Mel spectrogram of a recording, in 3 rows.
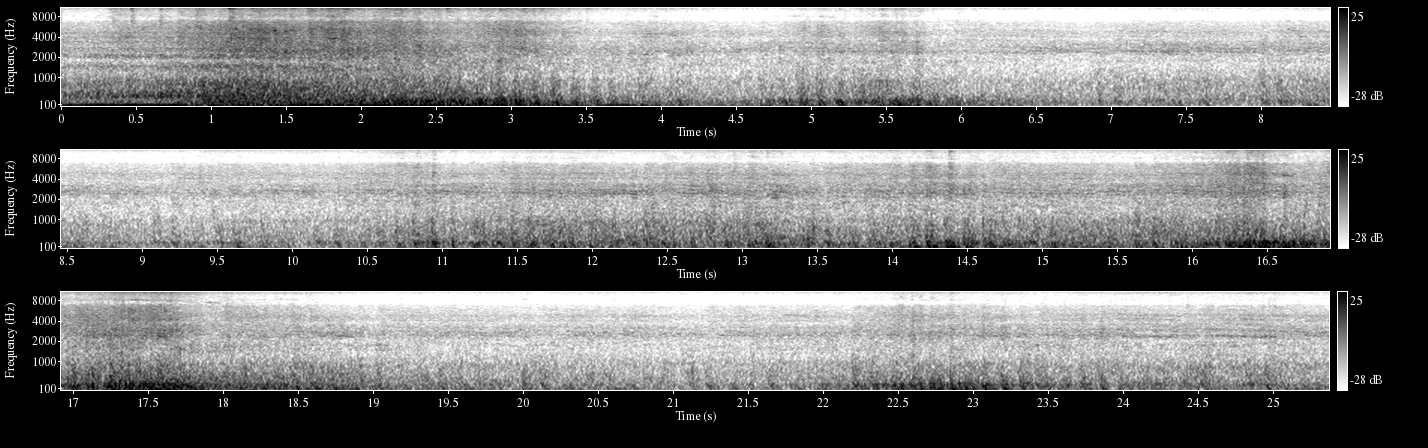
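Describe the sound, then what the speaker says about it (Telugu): Bhagyanagar Express train running through a station, a loud steady roar of wagons and wheels with clickety-clack and some squeal, swelling and easing over about 25 seconds with no voices. "మన ఫస్ట్ ట్రైన్ భాగ్యనగర్ ఎక్స్ప్రెస్ అయితే వస్తుంది"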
